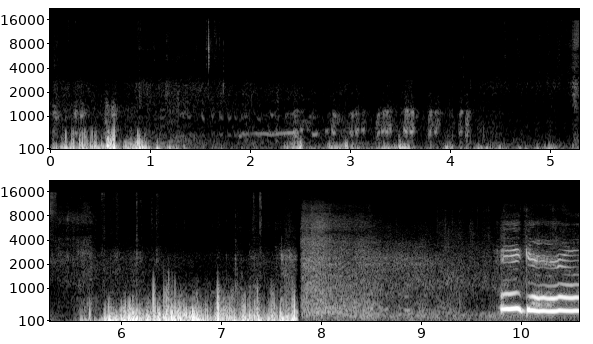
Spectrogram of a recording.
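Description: Chickens clucking softly over low rumbling noise on the microphone, with a loud drawn-out chicken call starting just before the end.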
